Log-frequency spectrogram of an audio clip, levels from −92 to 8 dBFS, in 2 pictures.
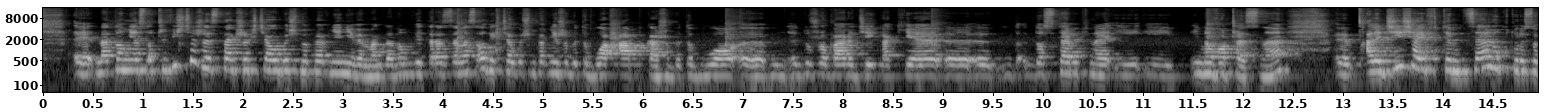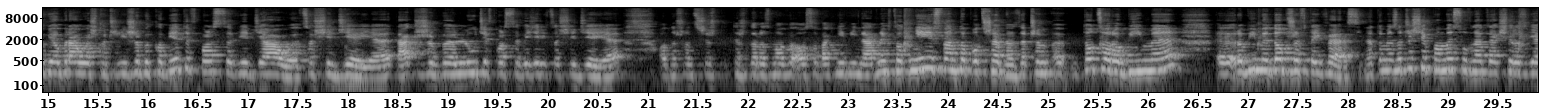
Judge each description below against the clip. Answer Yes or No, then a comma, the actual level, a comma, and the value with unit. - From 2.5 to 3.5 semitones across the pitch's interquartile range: No, average, 4.8 semitones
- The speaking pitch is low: No, high, 225 Hz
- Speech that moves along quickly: Yes, fast, 180 wpm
